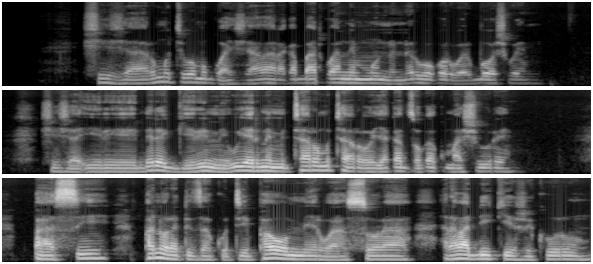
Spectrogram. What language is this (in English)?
Shona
